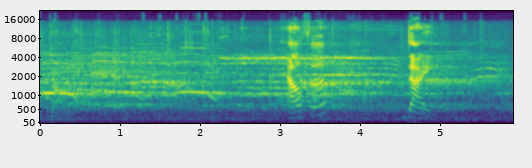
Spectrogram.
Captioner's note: audience applauding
